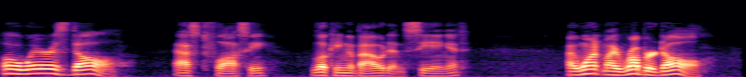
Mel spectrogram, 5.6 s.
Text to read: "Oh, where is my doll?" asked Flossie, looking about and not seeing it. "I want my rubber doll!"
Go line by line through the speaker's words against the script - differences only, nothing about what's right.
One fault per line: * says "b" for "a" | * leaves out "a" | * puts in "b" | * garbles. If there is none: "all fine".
* leaves out "my"
* leaves out "not"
